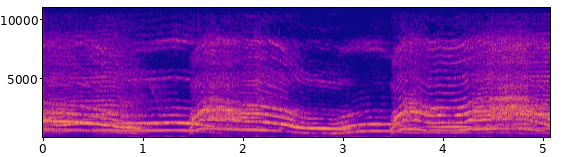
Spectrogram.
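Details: Loud, continuous yowling of two fighting cats, overlapping wails sliding down then swooping upward, harsh and strained with no pauses.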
